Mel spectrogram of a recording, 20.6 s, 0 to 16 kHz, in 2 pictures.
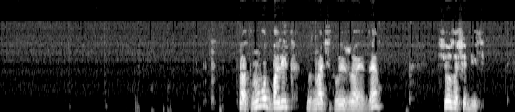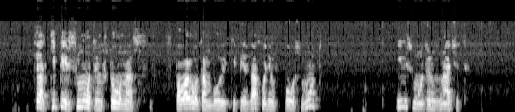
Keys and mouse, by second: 1.5 middle click, 3.5 shift+middle click, 4.6 middle click, 5.8 shift+middle click, 7.2 middle click, 10.7 space, 11.5 middle click, 15.1-16.5 drag, 17.7 middle click, 18.8 click, 20.1 click.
